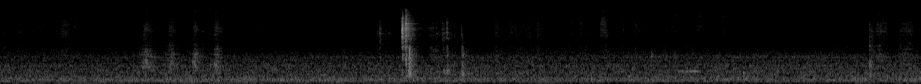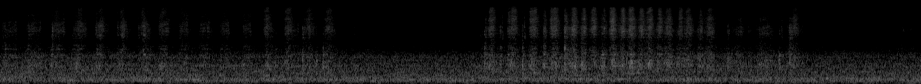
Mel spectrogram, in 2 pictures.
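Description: Oil-paint brush rubbing on a canvas panel: a sharp tap about four seconds in, then a run of quick, even strokes, and a few seconds of denser scrubbing near the end.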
